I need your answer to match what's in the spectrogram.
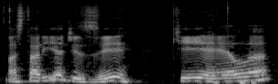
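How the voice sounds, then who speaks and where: A man's voice: fairly high pitch, animated, slow pace, gravelly, a little hiss or hum. A Brazilian man teaching a recorded online lesson, explaining step by step and correcting himself as he goes. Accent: Brazilian Portuguese.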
